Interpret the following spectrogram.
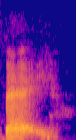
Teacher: The first syllable in basic says bay. Do you hear that long A sound? And the last syllable in basic is sick.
